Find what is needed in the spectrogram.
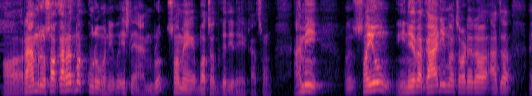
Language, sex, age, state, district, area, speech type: Nepali, male, 45-60, West Bengal, Kalimpong, rural, spontaneous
